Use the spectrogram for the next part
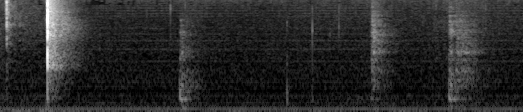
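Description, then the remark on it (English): A sharp finger snap rings out first, followed by several softer, fainter snaps at irregular intervals over a steady low hum, with no talking. “Are you gonna snap your fingers between everything?”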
